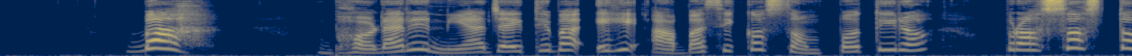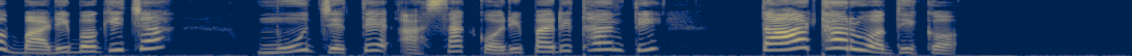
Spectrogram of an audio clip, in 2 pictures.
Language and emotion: Odia, surprised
